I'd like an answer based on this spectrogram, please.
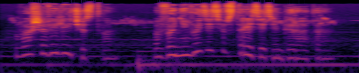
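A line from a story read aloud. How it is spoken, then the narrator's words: Timid question. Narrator (Russian): Робко спросила Шелена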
